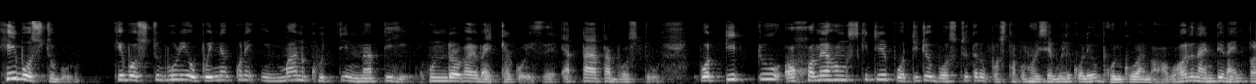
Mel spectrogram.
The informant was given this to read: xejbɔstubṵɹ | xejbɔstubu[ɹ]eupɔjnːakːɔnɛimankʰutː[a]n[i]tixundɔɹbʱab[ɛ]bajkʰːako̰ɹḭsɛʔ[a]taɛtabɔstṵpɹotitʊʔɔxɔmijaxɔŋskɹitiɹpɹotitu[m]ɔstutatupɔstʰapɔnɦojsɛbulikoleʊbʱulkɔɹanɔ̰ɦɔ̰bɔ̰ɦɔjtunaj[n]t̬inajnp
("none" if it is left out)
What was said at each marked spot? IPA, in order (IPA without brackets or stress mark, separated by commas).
ɹ, i, a, ɛ, ɛ, b, n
